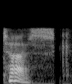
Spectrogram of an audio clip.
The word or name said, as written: tusk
